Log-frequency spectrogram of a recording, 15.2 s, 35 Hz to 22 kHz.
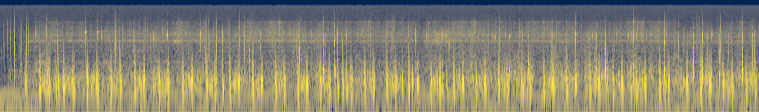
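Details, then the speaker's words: Teaching example of normal fetal heart sounds: rapid soft fetal heartbeats, about 130 a minute, over slower maternal pulse heard as a soft swishing systolic murmur; normal finding. "ejemplo cuarto ruidos cardíacos fetales además pulso materno como un suave soplo sistólico"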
